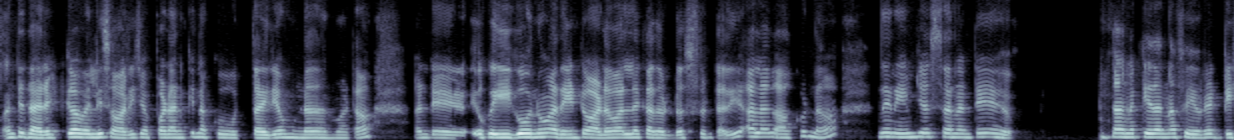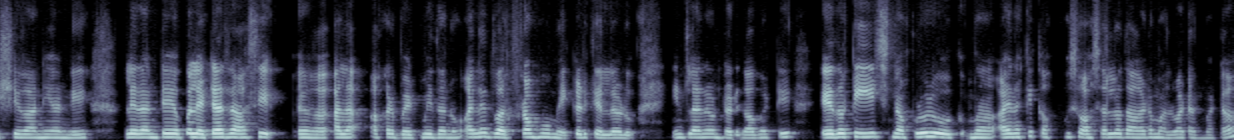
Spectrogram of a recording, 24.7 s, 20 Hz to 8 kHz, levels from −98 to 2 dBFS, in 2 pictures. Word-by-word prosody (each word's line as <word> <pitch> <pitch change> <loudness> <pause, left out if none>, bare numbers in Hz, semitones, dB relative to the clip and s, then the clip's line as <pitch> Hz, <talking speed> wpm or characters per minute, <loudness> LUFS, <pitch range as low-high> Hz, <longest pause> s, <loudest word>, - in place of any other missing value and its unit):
అంటే, 205 +3 +1
డైరెక్ట్‌గా 180 +3 +4
వెళ్లి 195 +1 +4
సారీ 180 -2 0
చెప్పడానికి 190 0 -1
నాకు 200 -1 -5 0.3
ధైర్యముండదన్నమాట. 175 -1 0 0.7
అంటే 185 0 -4 0.4
ఒక 205 - -1 0.2
ఇగో‌నో, 210 +2 +6
అదేంటో 185 0 0
ఆడవాళ్ళకి 190 +3 +1
అదడోస్తుంటది. 180 +3 -4 0.2
అలా 225 -1 0
గాకుండా 200 +2 -5 0.6
నేనేం 220 -2 0
జేస్తానంటే, 220 -1 -2 1.3
తనకేదైనా 210 -1 +2
ఫేవరైట్ 195 -2 -1
డిష్ 195 0 -3
గానియండి, 185 -1 -3 0.5
లేదంటే 200 0 +3
ఒక 215 - +2
లెటర్ 210 +2 +6
రాసి 200 +2 0 0.4
ఆహ్, 180 -2 -1
అలా 195 0 +2 0.2
అక్కడ 200 +1 -3
బెడ్ 180 0 -2
మీదనో 190 -2 -1
ఆయనది 210 +1 0
వర్క్ 190 -1 +3
ఫ్రామ్ 210 -1 +2
హోమే 200 -4 -2
ఎక్కడికెళ్ళడు 175 -2 -1 0.5
ఇంట్లోనే 195 0 -1
ఉంటాడు. 175 -2 -3
కాబట్టి 185 +4 -4 0.4
ఏదో 195 +2 +6
టీ 225 - +4
ఇచ్చినప్పుడు 215 -1 +1 0.3
కు - - -12
మా 195 - +1 0.2
ఆయనకి 210 +5 0
కప్పు 205 +1 -10
సాసర్‌లో 200 +1 -1
తాగడం 195 0 -2
అలవాటన్నమాట. 175 -2 -8
195 Hz, 115 wpm, -22 LUFS, 185-210 Hz, 1.3 s, ఇగో‌నో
